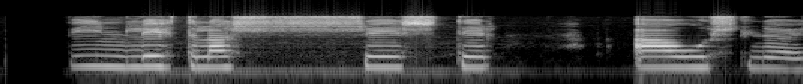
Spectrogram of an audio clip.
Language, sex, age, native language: Icelandic, female, 7, Icelandic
